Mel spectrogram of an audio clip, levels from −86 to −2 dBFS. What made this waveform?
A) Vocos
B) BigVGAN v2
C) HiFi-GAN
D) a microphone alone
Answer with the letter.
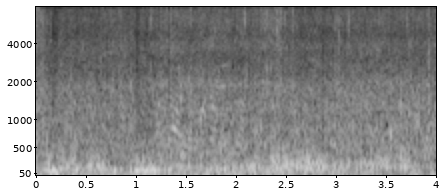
D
